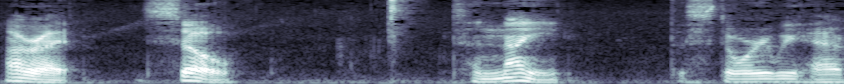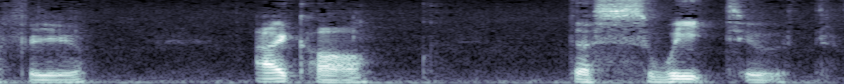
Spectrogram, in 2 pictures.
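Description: Low, husky man reading bedtime horror. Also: takes it slowly, pauses often. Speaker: puppet show host and storyteller. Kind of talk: horror story read-aloud with casual chat.

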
